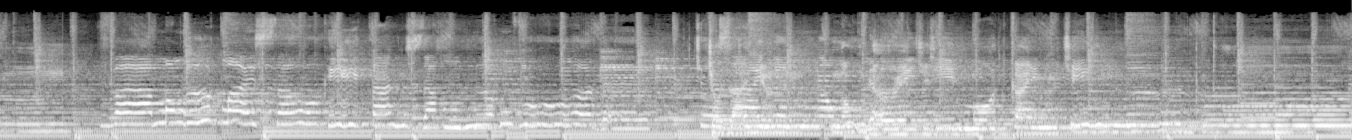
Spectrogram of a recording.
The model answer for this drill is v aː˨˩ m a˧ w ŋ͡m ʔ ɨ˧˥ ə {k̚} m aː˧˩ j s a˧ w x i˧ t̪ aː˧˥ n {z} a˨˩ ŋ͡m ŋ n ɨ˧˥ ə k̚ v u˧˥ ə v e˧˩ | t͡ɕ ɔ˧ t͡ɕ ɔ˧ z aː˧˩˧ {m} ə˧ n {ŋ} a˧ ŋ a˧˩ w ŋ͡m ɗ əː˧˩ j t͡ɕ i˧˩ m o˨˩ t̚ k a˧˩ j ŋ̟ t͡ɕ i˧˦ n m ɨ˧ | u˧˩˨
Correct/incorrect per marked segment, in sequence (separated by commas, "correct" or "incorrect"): correct, correct, incorrect, correct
